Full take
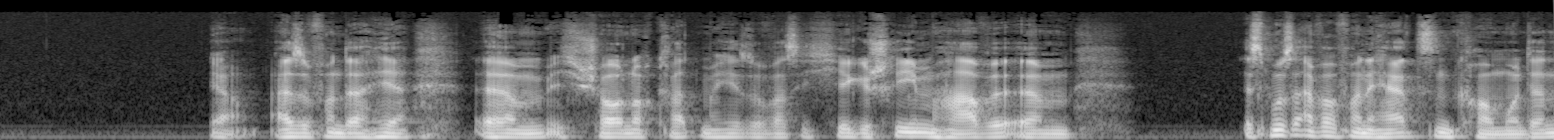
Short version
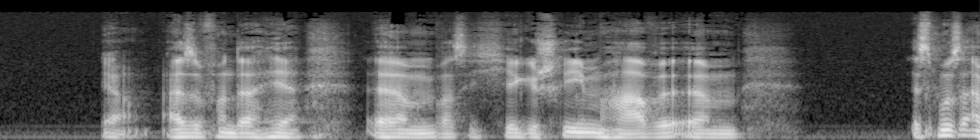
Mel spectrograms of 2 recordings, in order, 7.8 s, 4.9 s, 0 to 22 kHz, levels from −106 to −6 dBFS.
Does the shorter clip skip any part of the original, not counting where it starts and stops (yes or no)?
yes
